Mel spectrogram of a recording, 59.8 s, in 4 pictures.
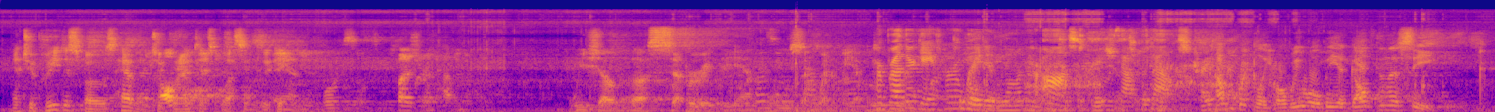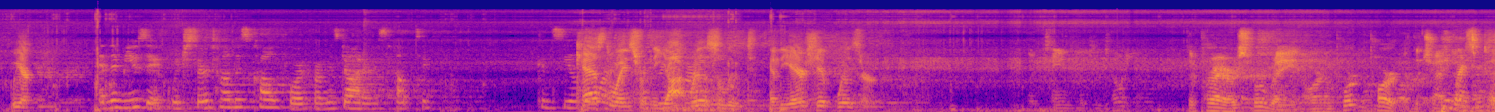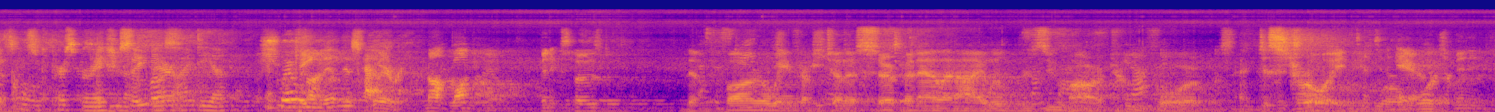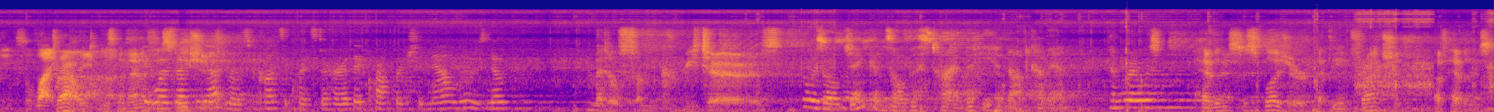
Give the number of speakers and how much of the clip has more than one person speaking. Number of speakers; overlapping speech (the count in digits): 8, about 40%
